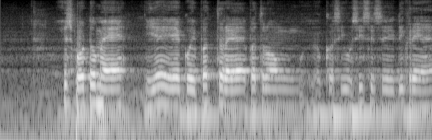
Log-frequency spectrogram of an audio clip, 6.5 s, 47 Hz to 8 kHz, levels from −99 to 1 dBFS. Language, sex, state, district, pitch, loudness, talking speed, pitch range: Hindi, male, Rajasthan, Bikaner, 145 Hz, -16 LUFS, 130 wpm, 115-150 Hz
